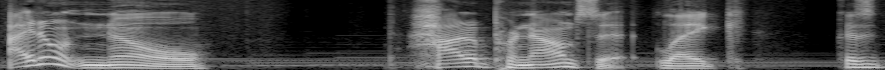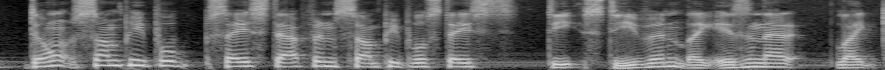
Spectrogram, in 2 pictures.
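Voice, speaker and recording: A young man chats casually with his livestream viewers, rambling and self-conscious, frequently stumbling and restarting sentences. His voice is mid-range, recorded with no echo.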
